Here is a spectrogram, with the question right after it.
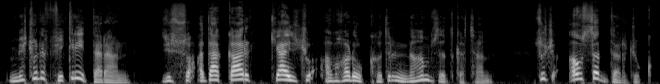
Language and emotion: Kashmiri, disgusted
